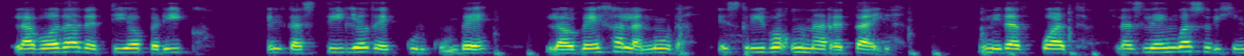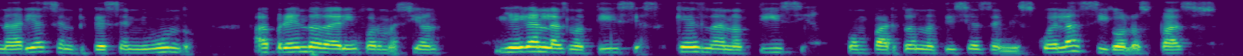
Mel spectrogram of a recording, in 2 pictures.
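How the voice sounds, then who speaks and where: A woman's voice: medium pitch, steady tone, quick pace, darkish tone, no room sound, highs cut off. A woman reads a curriculum list aloud, spelling out letters and sounds one by one. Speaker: presenter.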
